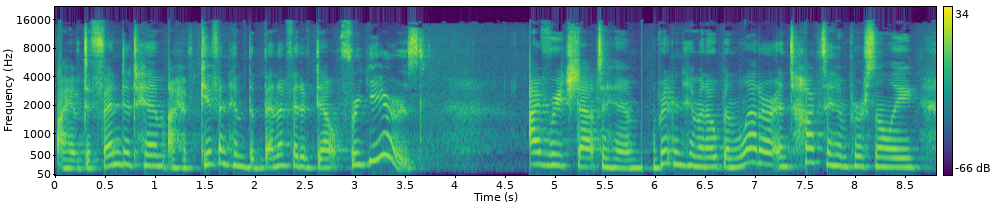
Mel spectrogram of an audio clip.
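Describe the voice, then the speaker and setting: The pitch moves in an ordinary way while noticeable background noise runs underneath. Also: woman. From Saudi Arabia. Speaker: podcast host. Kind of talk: casual chat.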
